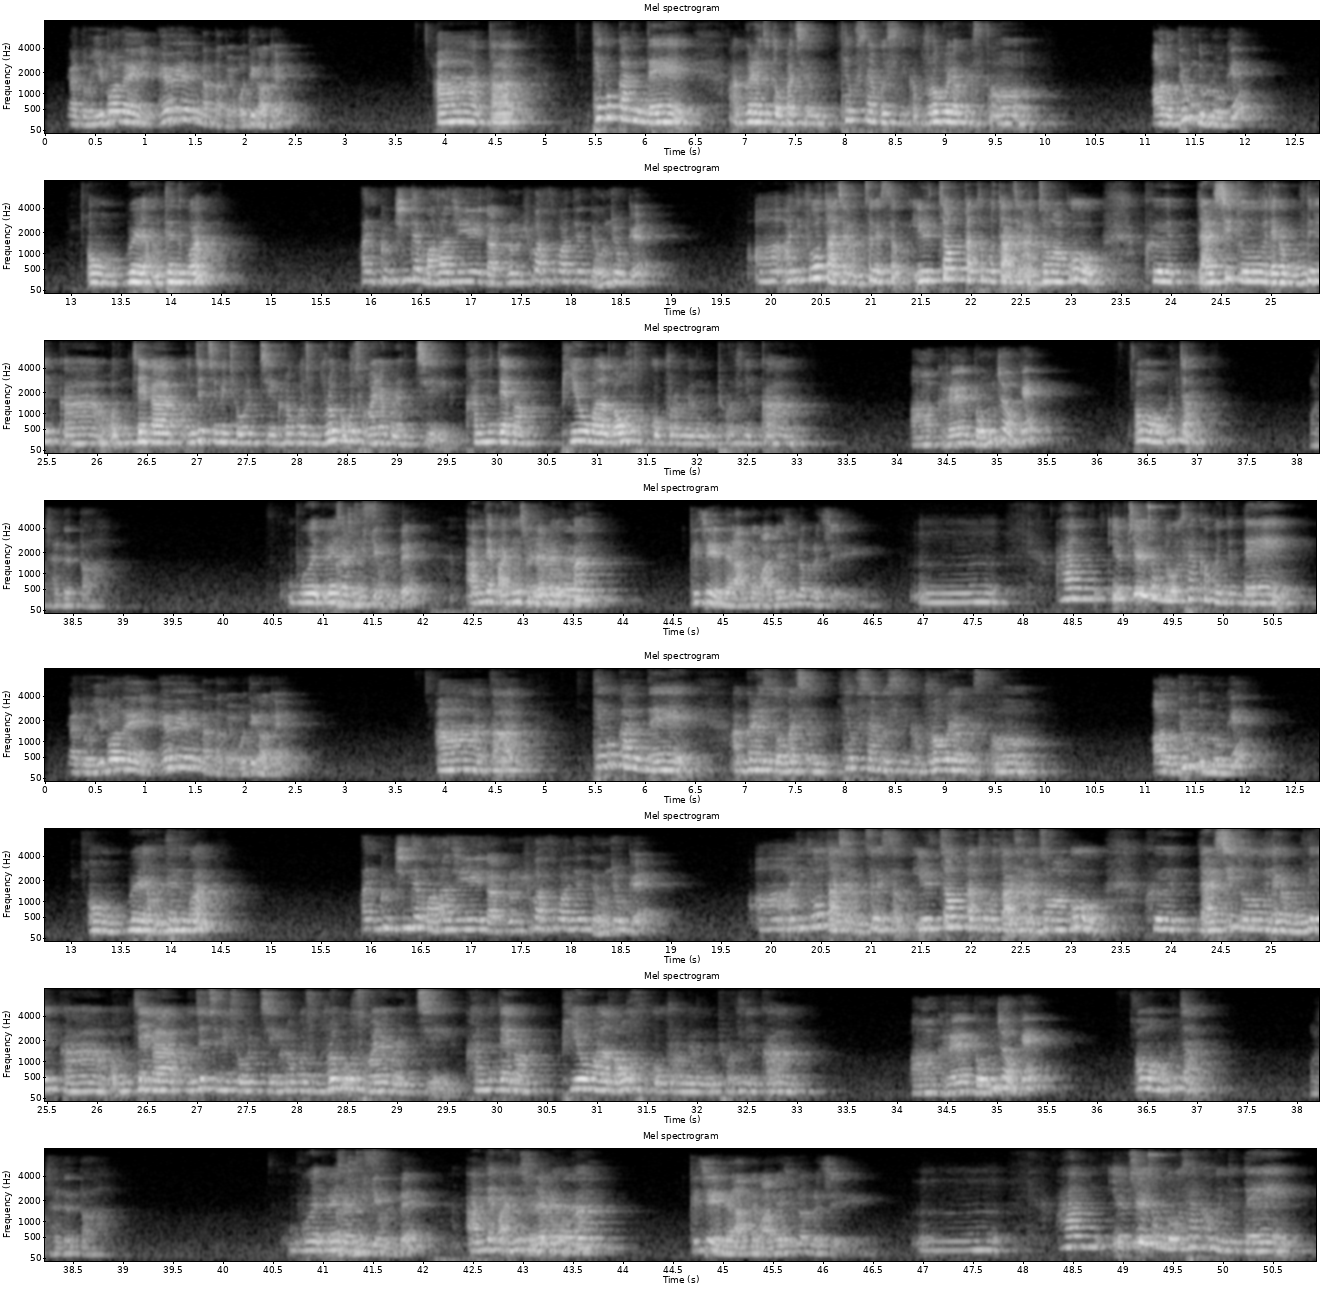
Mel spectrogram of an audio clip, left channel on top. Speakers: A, on the left; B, on the left.
A: 야, 너 이번에 해외여행 간다며? 어디 가게?
B: 아, 나 태국 가는데 안 그래도 너가 지금 태국 살고 있으니까 물어보려고 그랬어.
A: 아, 너 태국 놀러 오게?
B: 어, 왜 안 되는 거야?
A: 아니, 그럼 진작 말하지. 나 그럼 휴가 쓰고 할 텐데 언제 오게?
B: 아, 아니 그것도 아직 안 정했어. 일정 같은 것도 아직 안 정하고 그 날씨도 내가 모르니까 언제가 언제쯤이 좋을지 그런 거 좀 물어보고 정하려고 그랬지. 갔는데 막 비 오거나 너무 덥고 그러면은 별로니까.
A: 아, 그래? 너 혼자 오게?
B: 어, 혼자
A: 어, 잘 됐다.
B: 뭐 왜
A: 야,
B: 잘됐어
A: 재밌겠는데?
B: 안내 많이 해주려고
A: 왜냐면은,
B: 너가?
A: 그지? 내가 안내 많이 해주려고 그러지.
B: 음, 한 일주일 정도 생각하고 있는데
